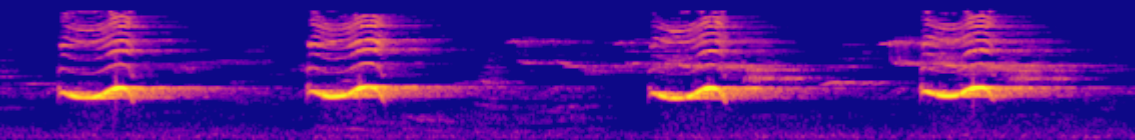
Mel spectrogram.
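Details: An Asian koel, recorded on a mobile phone, gives four loud, clear, rising two-part whistles, 'ko-EL', about one every second and a half, with faint background hum.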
